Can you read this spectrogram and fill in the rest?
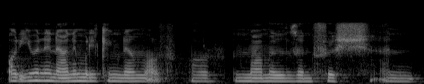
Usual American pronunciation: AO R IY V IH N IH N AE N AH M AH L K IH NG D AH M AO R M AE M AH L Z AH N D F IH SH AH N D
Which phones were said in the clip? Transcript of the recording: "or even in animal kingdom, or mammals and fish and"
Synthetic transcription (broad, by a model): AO R IY V IH N IH N AE N AH M AH L K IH NG D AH M AO R M AE M AH L Z AH N D F IH SH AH N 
